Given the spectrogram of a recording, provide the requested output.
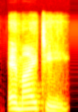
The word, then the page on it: MIT: Indian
